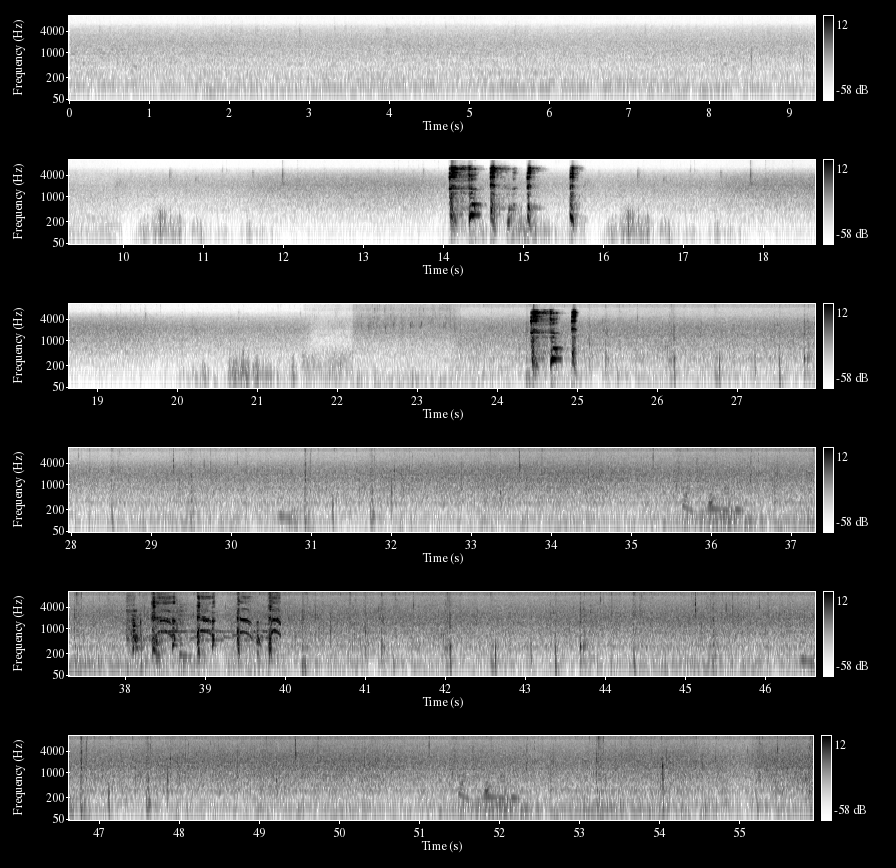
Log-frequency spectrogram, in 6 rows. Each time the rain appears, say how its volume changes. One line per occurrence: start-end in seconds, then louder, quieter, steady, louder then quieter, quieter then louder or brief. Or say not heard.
0.0-55.8 louder.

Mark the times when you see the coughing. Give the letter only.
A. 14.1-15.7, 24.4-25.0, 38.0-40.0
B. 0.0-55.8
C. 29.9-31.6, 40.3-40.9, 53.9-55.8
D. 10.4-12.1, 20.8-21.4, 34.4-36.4
A.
